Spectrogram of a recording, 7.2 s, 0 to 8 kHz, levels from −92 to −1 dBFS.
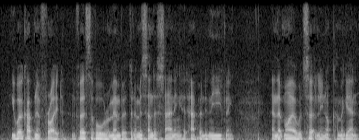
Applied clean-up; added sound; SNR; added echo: none; none; none; none.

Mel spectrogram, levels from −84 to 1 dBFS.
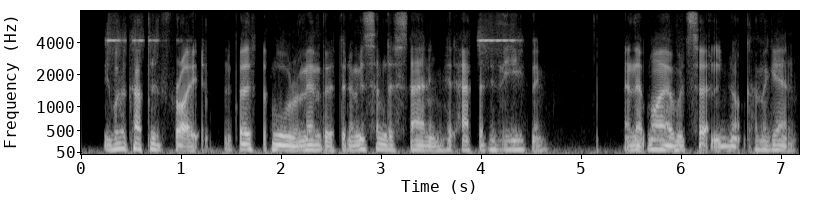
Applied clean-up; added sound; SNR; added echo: neural diffusion model UNIVERSE++.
